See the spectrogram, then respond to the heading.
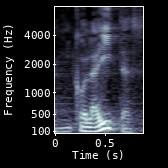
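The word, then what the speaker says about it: nicolaítas: Pero tienes esto, que aborreces las obras de los nicolaitas, Los nicolaitas eran una secta, nicolaitas, me corrigen acá, nicolaitas, acento en la I.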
